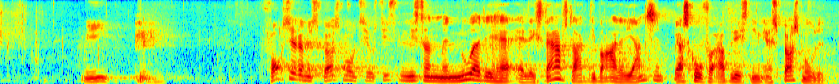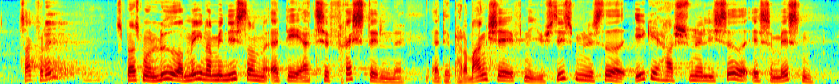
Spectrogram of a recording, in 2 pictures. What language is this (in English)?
Danish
